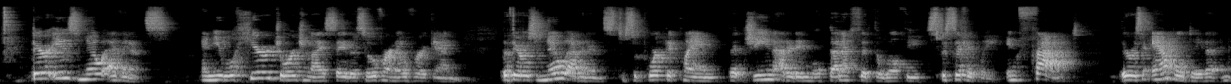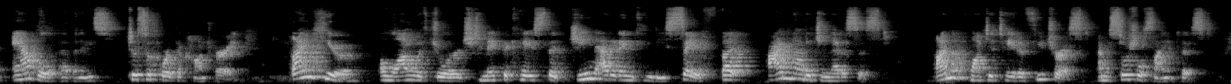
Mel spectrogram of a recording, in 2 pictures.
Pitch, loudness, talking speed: 210 Hz, -20 LUFS, 185 wpm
